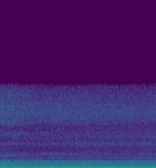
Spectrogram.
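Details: Citroen Saxo VTR after a new exhaust manifold and catalytic converter install, idling right after the engine warning fault code was erased with a code reader. Steady even low idle hum with a smooth beat, no misses, knocks or rattles; idling normally.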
